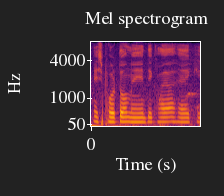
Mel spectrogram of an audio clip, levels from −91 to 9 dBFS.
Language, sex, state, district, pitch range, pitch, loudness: Hindi, male, Haryana, Charkhi Dadri, 155-165 Hz, 160 Hz, -17 LUFS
